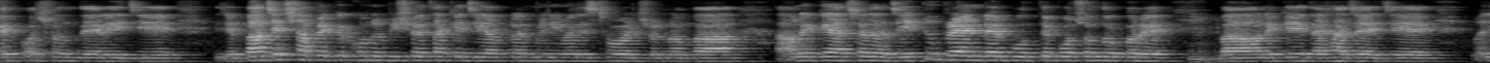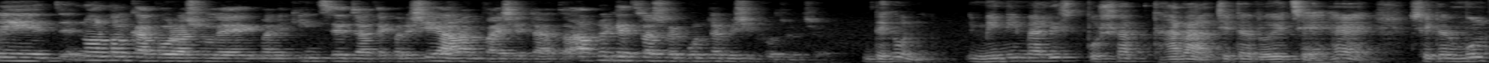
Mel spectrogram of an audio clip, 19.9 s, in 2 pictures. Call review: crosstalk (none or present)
none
